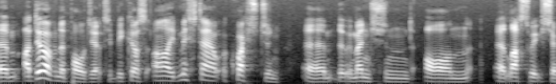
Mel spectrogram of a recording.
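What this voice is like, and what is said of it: Usual voice. Nothing is said of it.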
